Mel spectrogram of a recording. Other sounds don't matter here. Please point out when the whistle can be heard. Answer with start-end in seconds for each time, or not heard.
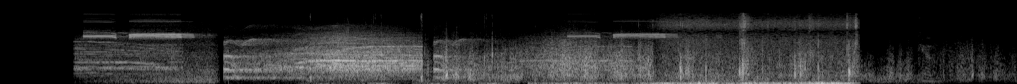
0.8-2.2, 5.7-7.7.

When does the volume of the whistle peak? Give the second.
2 s.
